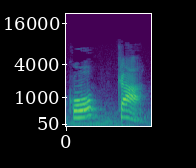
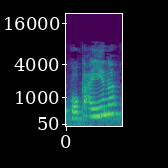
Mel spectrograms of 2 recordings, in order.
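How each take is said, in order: First: Slow cocaína split into co, ca, í, na; syllable by syllable. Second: Said in the usual way. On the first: Shown as a demonstration. Teacher showing the hiatus to students, syllable by syllable. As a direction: leave a gap after every syllable of cocaína. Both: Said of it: "Ao separar as sílabas".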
